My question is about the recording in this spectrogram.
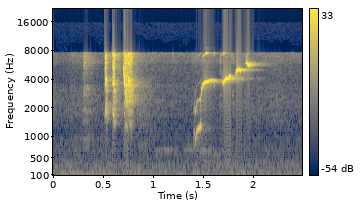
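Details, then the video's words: Oriental magpie-robin (kacer) song fragment: a short harsh rasp, then a bright whistle climbing in steps to a high clear note. "SUARA BURUNG KACER GACOR FULL MATERI"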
